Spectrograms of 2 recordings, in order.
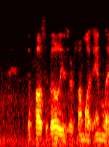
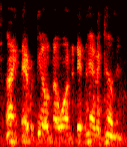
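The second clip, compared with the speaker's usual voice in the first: western gunslinger quote; 6 semitones higher than usual. Retold or imitated. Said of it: "That's a western reference".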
